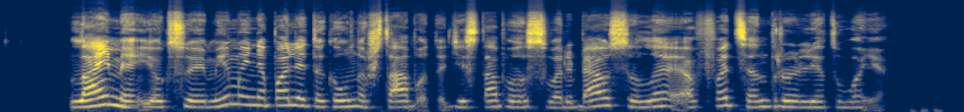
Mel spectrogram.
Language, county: Lithuanian, Kaunas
